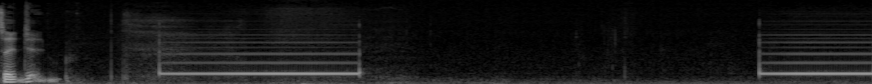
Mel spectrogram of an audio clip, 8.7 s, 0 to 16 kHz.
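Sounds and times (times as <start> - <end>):
speech: 0.0 - 0.6
telephone touch tones: 1.6 - 3.7, 7.6 - 8.7.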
